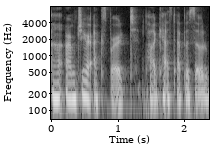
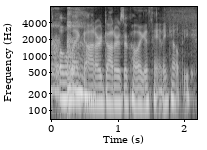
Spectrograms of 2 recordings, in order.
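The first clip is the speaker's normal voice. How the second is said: usual speaking voice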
